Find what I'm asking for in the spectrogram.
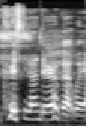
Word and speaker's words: Christie Dondero Bettwy: So you did pronounce my name right. So I'm Christie Dondero Bettwy.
